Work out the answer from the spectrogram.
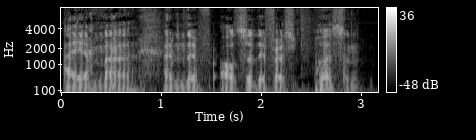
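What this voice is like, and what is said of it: Imitates another person's voice, heavy accent. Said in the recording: “You're doing a lot. Too much accent.”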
